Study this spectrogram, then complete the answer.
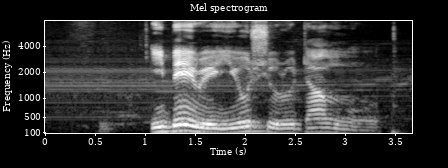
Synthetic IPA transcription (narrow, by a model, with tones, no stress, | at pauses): i˧be˦i˦˨ɾe˨ji˨o˦ʃo˨ɾu˧da˦wũ˧˨o˨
